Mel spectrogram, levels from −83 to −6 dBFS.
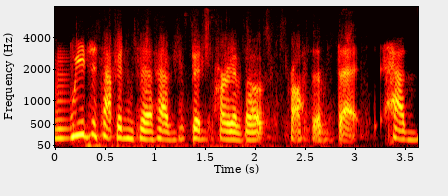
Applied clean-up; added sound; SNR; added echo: neural separator model SepFormer DNS4.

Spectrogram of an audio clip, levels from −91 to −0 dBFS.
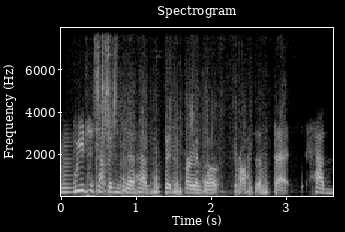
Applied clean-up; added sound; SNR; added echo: neural mask model RNNoise.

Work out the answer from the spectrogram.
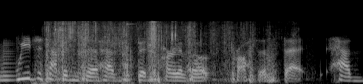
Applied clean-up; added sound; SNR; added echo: none; Glass; 5 dB; none.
